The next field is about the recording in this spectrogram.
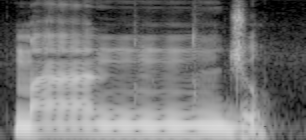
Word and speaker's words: Mangiù: Mangiù, con l'accento sulla U.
